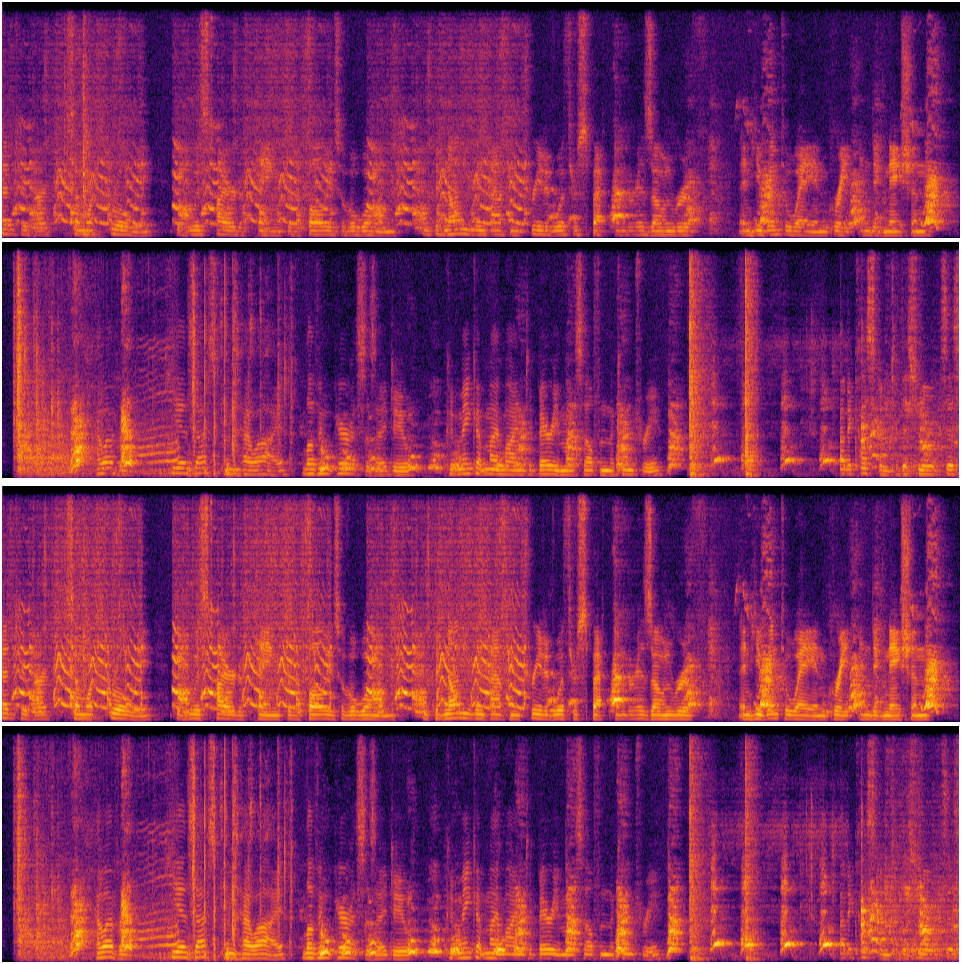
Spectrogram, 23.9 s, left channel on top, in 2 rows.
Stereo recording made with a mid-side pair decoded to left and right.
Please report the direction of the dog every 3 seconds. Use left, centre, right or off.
right, right, right, right, centre, right, right, right.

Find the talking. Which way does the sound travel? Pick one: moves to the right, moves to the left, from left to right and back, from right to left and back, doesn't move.
moves to the left.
